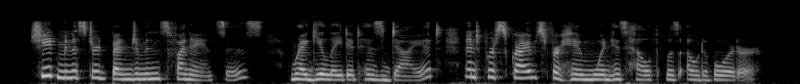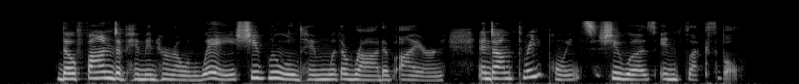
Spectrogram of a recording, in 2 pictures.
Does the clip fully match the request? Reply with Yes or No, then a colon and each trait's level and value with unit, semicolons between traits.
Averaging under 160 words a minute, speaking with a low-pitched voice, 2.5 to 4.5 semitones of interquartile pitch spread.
No: average, 150 wpm; high, 235 Hz; average, 4.2 semitones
